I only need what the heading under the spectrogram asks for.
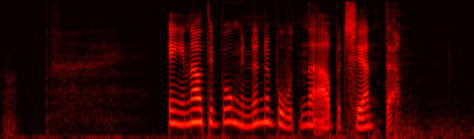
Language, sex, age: Norwegian, female, 20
